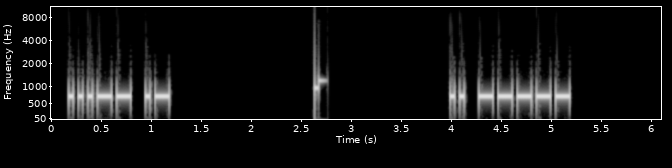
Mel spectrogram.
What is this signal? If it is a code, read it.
Morse code, heard as a keyed tone, about 25 wpm, 700 Hz. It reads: 3 A I 0
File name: Two Letter-Number Combinations - 25wpm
